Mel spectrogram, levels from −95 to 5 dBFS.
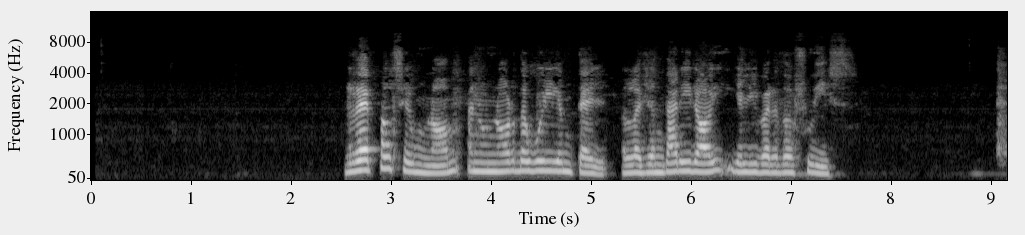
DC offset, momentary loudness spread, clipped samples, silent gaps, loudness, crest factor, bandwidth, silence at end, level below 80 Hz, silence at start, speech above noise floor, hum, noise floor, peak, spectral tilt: under 0.1%; 11 LU; under 0.1%; none; -21 LUFS; 22 dB; 6.8 kHz; 0 s; -68 dBFS; 2.55 s; 54 dB; none; -75 dBFS; 0 dBFS; -8.5 dB/octave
